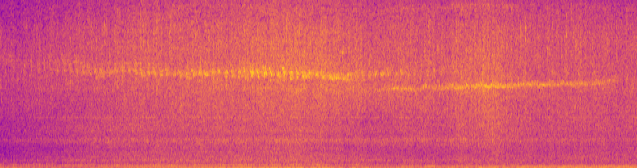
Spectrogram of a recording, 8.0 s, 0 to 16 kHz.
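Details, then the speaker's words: Ultima RS kit car with newly built 6.2 L LS3 V8, first ever start on the first turn of the key, indoors in garage, a bit smoky; deep, smooth rumble swelling with throttle and settling, no knocks or misfires: normal revving. "that success on the first turn of the key now that's what I call a result don't you sound nice"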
